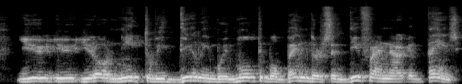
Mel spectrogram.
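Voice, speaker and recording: Music plays in the background behind a man with a Puerto Rican accent. His pitch is medium with ordinary variation. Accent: Puerto Rican accent, noticeable. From Puerto Rico. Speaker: IT company owner. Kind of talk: podcast interview. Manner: halting, many repetitions.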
